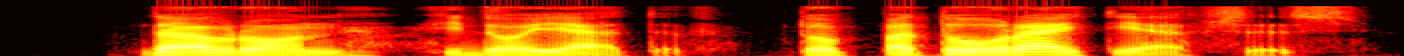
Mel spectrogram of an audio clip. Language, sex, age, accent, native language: Uzbek, male, under 19, Farg'ona, Uzbek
